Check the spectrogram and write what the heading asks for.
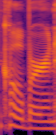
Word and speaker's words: Cockburn: C-O-C-K burn. Cockburn. – Listen, I'm not against the fact that it could potentially be Cockburn, but the people I've known, it's been Coburn. And I would say that's the safer pronunciation when you don't know somebody.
